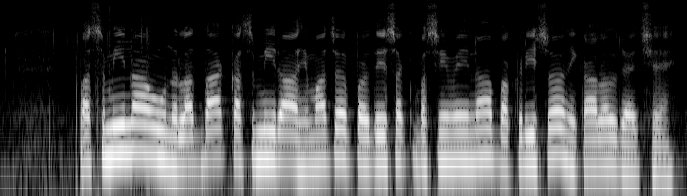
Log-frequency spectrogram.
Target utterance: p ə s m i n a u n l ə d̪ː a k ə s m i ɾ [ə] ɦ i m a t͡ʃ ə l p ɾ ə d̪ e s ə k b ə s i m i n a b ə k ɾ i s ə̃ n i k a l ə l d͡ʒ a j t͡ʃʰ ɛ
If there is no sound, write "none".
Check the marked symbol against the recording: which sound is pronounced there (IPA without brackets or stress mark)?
a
